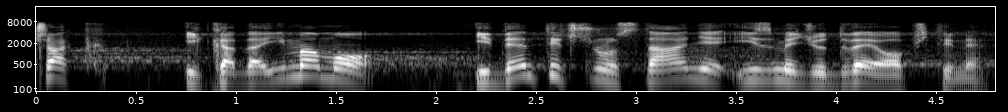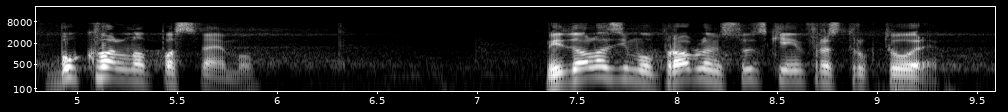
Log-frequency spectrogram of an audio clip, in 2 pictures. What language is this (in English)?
Serbian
